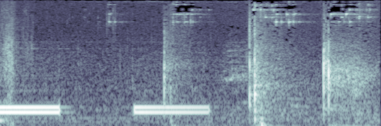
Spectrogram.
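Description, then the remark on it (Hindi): Two steady electronic tone pulses of a call placed on a mother's phone, ringing out on the line with no one picking up, followed by a few sharp, faint clicks and knocks. “Gita mummy का phone लेकर phone लगाती सामने से कोई फोन नहीं उठाता वो फोन को लेकर ऊपर नीचे ऊपर नीचे करती रहती”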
